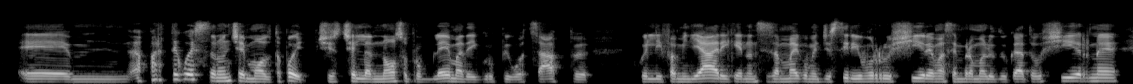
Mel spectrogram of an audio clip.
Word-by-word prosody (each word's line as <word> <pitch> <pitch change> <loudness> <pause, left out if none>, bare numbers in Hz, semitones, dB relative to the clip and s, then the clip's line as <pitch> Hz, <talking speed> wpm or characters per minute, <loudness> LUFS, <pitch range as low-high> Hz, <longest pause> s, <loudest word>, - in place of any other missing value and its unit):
Ehm, 125 -2 -2
a - - -1
parte 225 +6 -3
questo 230 -8 +2
non 155 +1 +1
c'è 170 - +5
molto, 130 -4 -2
poi - - +3
ci 130 - 0
c'è 130 - +4
l'annoso 135 +2 +1
problema 130 +2 0
dei 120 -2 -3
gruppi 125 +1 -11
WhatsApp, 120 0 -4 0.6
quelli 130 -1 -3
familiari, 130 +2 +4
che 130 0 0
non 125 0 -5
si 130 - -6
sa 130 0 -2
mai 135 +2 +1
come 135 -2 -5
gestire. 130 +3 0
Io 135 - +1
vorrò 140 0 -2
uscire, 140 +1 +3
ma 130 0 -1
sembra 130 +1 -3
maleducato 125 0 -3
uscirne. 155 +2 +1
130 Hz, 165 wpm, -22 LUFS, 125-140 Hz, 0.6 s, c'è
